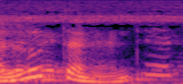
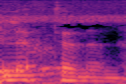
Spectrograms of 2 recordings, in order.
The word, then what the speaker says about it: lieutenant: Ah, lieutenant. – Americans say lieutenant. – Huh? Is it? General. – General. We call lieutenant.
